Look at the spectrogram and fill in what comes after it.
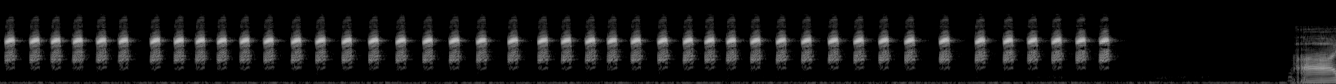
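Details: A Japanese tree frog living in a garden calls in a fast, steady run of raspy pulses, about four each second.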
